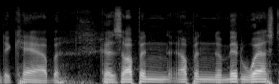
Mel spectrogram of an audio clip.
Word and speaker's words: DeKalb: Took me the longest time to forget about the L in DeKalb, because up in the Midwest it's DeKalb.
